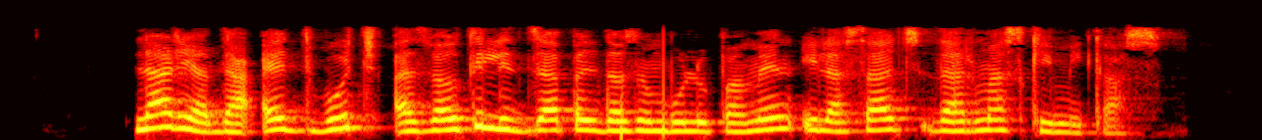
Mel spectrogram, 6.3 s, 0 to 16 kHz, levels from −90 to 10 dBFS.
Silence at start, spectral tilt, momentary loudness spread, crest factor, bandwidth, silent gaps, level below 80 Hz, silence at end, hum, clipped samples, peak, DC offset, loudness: 0.7 s; -4 dB/octave; 11 LU; 14 dB; 8 kHz; none; -54 dBFS; 0.5 s; none; under 0.1%; -2 dBFS; under 0.1%; -16 LUFS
